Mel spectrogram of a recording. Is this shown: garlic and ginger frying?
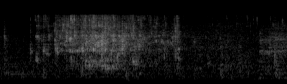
no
